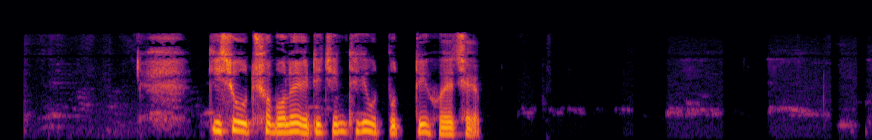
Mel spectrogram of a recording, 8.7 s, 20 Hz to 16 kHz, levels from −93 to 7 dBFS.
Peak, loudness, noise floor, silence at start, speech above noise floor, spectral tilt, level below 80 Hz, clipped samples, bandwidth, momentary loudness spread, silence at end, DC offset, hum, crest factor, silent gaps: -2 dBFS; -17 LUFS; -70 dBFS; 1.4 s; 55 dB; -4.5 dB/octave; -58 dBFS; under 0.1%; 7.4 kHz; 16 LU; 3.95 s; under 0.1%; none; 18 dB; none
